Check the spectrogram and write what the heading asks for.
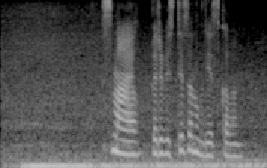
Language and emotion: Russian, neutral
